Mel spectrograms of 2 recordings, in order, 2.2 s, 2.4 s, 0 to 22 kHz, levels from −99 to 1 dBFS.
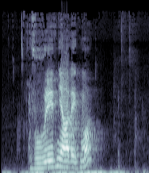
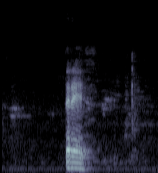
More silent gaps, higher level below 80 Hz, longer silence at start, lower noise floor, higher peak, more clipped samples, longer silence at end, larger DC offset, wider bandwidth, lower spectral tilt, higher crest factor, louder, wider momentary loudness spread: neither; first, -42 dBFS vs -78 dBFS; second, 0.05 s vs 1 s; second, -34 dBFS vs -78 dBFS; first, 0 dBFS vs -16 dBFS; neither; second, 0.35 s vs 1.05 s; neither; first, 16.5 kHz vs 7 kHz; first, -5 dB/octave vs -3.5 dB/octave; second, 16 dB vs 24 dB; first, -13 LUFS vs -34 LUFS; second, 14 LU vs 26 LU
